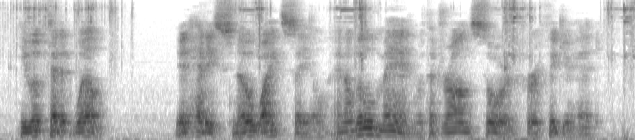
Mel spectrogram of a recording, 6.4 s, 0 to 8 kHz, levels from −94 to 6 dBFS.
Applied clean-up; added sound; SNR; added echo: none; Keys jangling; 18 dB; reverberation time 0.2 s.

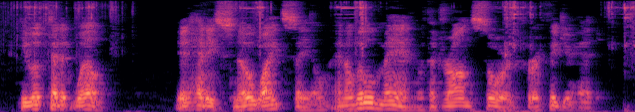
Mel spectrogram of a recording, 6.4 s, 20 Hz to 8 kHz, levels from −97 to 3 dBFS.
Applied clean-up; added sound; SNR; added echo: classical method WPE with log-MMSE.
